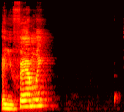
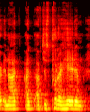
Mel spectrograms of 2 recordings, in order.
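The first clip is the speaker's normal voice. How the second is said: ordinary delivery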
